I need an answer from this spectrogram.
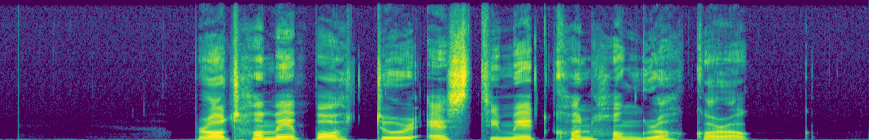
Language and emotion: Assamese, neutral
